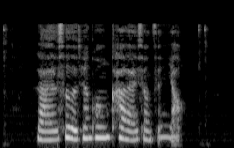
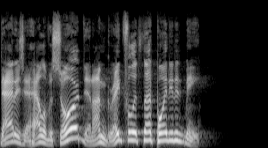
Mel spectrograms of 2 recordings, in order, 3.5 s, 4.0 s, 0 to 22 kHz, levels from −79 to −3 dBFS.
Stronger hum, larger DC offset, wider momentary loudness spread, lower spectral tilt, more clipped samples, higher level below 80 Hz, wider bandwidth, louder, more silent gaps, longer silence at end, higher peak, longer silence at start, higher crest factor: neither; neither; first, 20 LU vs 7 LU; second, -2.5 dB/octave vs -4 dB/octave; neither; second, -70 dBFS vs -62 dBFS; second, 12 kHz vs 16 kHz; second, -24 LUFS vs -16 LUFS; neither; second, 0.4 s vs 1.05 s; second, -10 dBFS vs 0 dBFS; about the same, 0.05 s vs 0 s; about the same, 16 dB vs 16 dB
